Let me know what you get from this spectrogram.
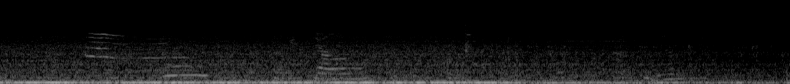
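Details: Indoor pet cat wanting attention while someone stands in the kitchen: a few short harmonic meows, one rising then falling, between bursts of human speech over a steady low hum.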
